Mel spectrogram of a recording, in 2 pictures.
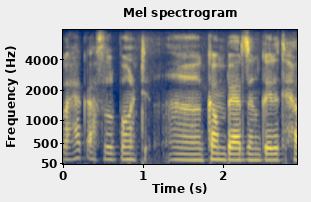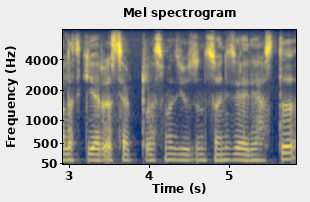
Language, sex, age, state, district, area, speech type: Kashmiri, male, 18-30, Jammu and Kashmir, Pulwama, rural, spontaneous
